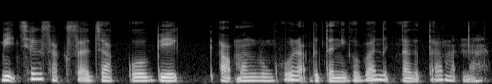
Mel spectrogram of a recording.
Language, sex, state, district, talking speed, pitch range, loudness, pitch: Garo, female, Meghalaya, West Garo Hills, 120 wpm, 160-195 Hz, -16 LUFS, 170 Hz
